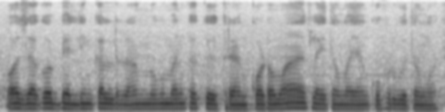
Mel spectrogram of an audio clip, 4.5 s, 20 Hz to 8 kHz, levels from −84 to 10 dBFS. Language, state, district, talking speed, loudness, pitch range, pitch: Kokborok, Tripura, West Tripura, 200 wpm, -15 LUFS, 115-125 Hz, 120 Hz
